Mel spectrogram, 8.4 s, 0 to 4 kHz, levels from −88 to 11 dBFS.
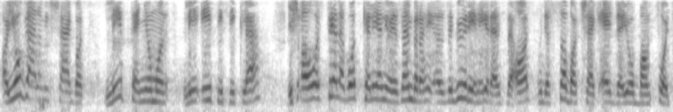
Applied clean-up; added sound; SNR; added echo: neural separator model SepFormer DNS4.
